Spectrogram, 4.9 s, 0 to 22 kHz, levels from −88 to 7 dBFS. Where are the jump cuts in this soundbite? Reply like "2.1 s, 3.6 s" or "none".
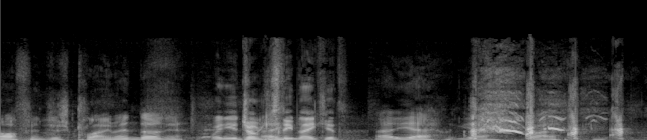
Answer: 1.5 s, 2.7 s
